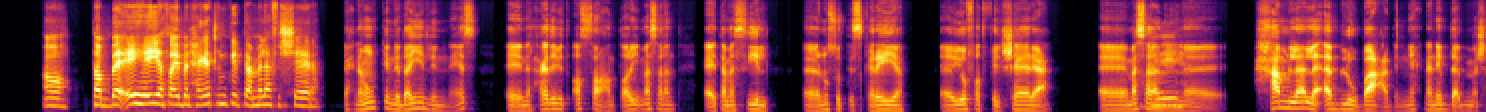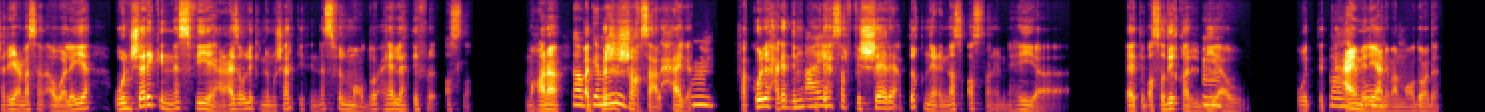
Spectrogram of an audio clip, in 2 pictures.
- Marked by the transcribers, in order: other background noise
- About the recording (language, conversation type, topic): Arabic, podcast, إزاي نخلي المدن عندنا أكتر خضرة من وجهة نظرك؟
